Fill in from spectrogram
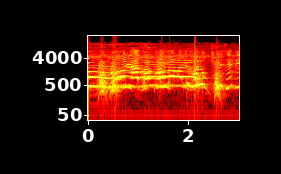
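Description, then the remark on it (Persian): A dog, Hapu Kumar, howls loudly in long, wavering, drawn-out tones, broken near the end by a couple of short, sharp barks. “هاپو کومار باغباغ میکنه. چطور چیزی نیست؟ این سگه میخواد امشب مرا بخوره.”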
